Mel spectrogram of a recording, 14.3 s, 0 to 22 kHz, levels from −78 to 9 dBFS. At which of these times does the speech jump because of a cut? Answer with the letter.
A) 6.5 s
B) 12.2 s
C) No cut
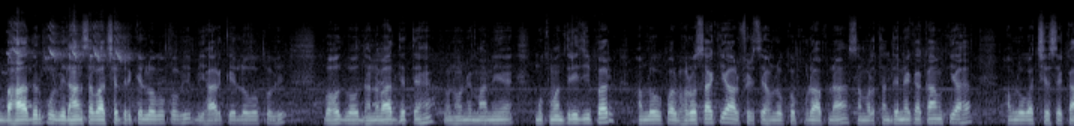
C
